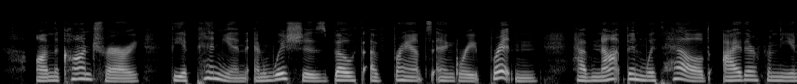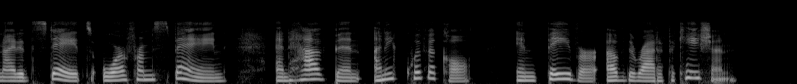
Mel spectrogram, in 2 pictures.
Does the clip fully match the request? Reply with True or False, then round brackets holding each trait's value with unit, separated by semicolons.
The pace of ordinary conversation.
False (130 wpm)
